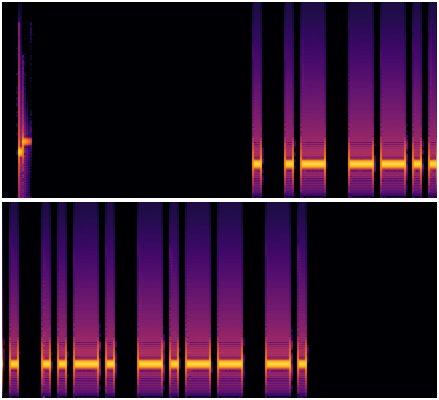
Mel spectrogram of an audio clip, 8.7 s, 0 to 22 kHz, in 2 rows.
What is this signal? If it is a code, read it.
Morse code, heard as a keyed tone, about 16 wpm, 700 Hz. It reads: EA7FYN
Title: DXCC-100 Call Signs - 6 Characters - Repeated 2x - 15wpm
